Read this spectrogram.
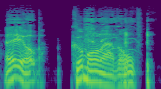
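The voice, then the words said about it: Put-on Yorkshire accent. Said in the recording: “Please do the whole thing in that accent. Do the rest of it in that accent.”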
